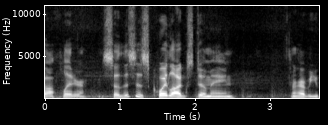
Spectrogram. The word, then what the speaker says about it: Quelaag: So this is Quelaag's domain, or however you pronounce that. I think you pronounce it Quelaag because there's somebody who says it in the game.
